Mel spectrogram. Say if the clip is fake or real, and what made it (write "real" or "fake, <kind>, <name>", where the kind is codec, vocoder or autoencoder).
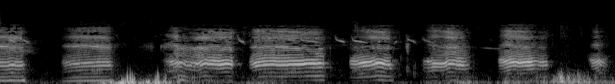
real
